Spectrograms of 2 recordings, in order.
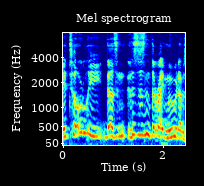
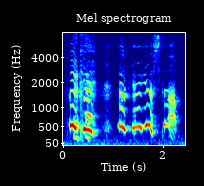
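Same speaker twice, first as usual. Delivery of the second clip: very high voice, words broken by giggling laughter; 13 semitones higher than usual. Apologizing for a laughing fit before recording starts: laughing fit while talking. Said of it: "I'm there right now".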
